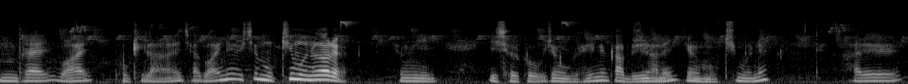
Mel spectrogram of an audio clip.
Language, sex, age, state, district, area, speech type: Bodo, male, 60+, Assam, Chirang, rural, spontaneous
